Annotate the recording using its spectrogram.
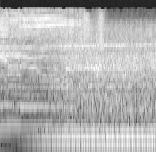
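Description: Diesel locomotive engine running with a heavy, steady throb that grows louder about half a second in, as the last of the music dies away.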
